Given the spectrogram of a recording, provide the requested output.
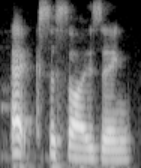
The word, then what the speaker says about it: exercising: So the first one is exercising. Exercising. Exercising. Perfect. So the emphasis here is on the first syllable, the X, okay?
